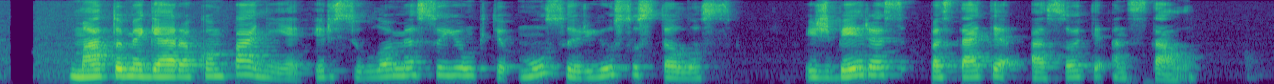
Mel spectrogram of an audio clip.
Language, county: Lithuanian, Vilnius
